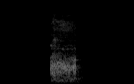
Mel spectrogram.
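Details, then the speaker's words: Single short, harsh adult cough recorded over a faint, steady air-conditioner hum, in a cough-detection study of college students' communication patterns. "so you heard some sort of noise right but still you can hear some uh what is coughing"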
